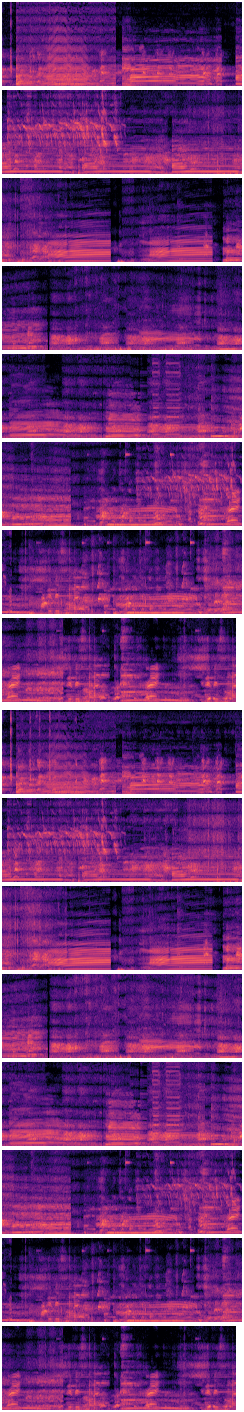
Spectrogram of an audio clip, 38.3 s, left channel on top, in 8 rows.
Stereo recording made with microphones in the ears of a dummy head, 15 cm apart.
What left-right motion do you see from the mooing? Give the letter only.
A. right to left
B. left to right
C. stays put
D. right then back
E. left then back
D.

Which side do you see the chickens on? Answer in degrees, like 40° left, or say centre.
10° left.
